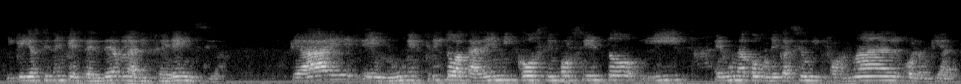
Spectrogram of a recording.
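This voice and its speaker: A woman's voice: fairly low pitch, steady tone, a little hiss or hum. Peruvian woman speaking in an echoey hall. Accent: Peruvian Spanish. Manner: measured, explanatory, with pauses and restarts. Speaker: seminar speaker. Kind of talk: answering questions at a seminar. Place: university auditorium. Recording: distant, echoey auditorium, muffled sound.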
